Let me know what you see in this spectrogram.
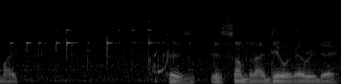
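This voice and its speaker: A man talks over noticeable background noise. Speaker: live streamer. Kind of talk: casual chat. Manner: soft-spoken; halting.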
